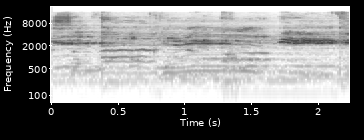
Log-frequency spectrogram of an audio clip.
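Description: Female vocalist singing a Filipino song live with instrumental accompaniment, holding long notes that slide in pitch.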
